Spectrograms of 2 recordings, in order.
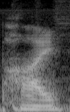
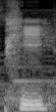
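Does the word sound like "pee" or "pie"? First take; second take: pie; pee. First: The vowel sounds like "eye", rhyming with "sky". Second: The vowel sounds like "ee", rhyming with "see". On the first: The speaker calls it wrong. "not pie" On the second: The speaker calls it right. "it's P, how you pronounce it"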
